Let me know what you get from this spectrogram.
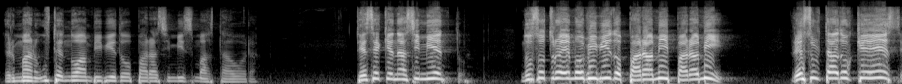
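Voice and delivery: loud, high, fast preaching to the brothers; shouted sermon climax; fiery preaching. Acted. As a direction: drive it home from the pulpit. Preaching at full force.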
